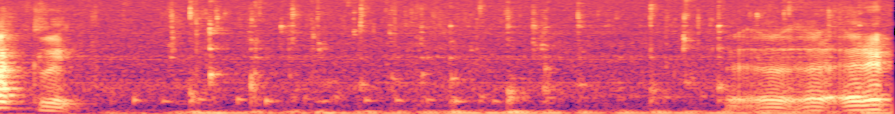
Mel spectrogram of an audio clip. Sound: uh, water gurgling again

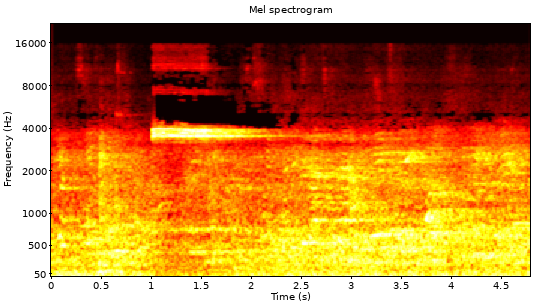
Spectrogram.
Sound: whistle blows

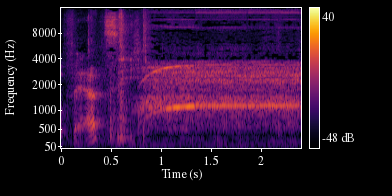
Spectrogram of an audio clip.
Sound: blow Dryer

